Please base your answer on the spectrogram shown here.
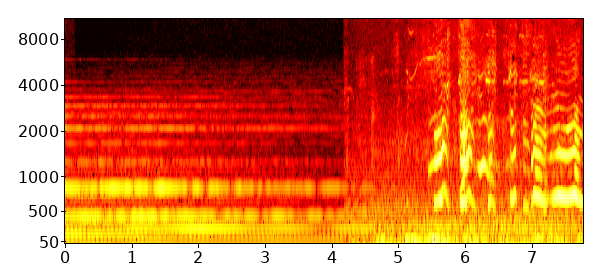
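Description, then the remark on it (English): A steady low engine-like hum gives way to a pack of sled dogs in Puvirnituq, a community in Canada's north, barking, yipping and whimpering in overlapping, high, wavering cries that grow louder toward the end. “It took me the better part of a day to get to Puvirnituq home to about 2,000 people and countless sled dogs.”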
